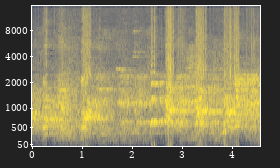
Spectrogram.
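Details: Dogs at a dog lot keep up dense, overlapping barking and yelping, loud and nearly unbroken, with faint human voices mixed into the din.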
